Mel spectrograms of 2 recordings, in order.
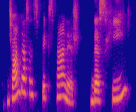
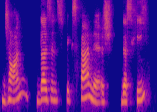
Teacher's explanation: the intonation should be rising for example john doesn't speak spanish i am aware that john doesn't speak spanish but i want to make sure so i would be raising my intonation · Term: rising intonation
